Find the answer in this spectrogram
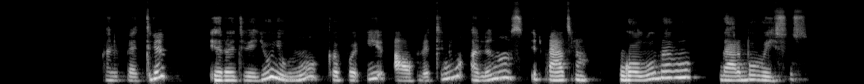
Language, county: Lithuanian, Kaunas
